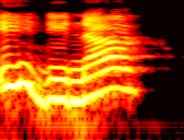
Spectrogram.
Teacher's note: huruf ha yang makhrajnya itu di tenggorokan tengah. Huruf dal makhrajnya itu di ujung lidah dan gigi seri atas.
